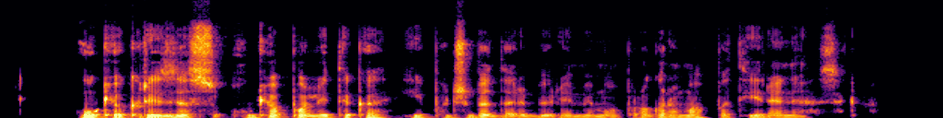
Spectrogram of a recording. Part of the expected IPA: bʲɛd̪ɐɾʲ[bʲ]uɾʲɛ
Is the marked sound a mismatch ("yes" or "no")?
no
